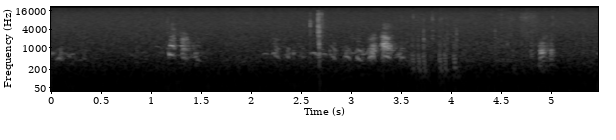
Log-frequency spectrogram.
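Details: A week-old lion cub suckles, giving contented noises: brief clicking and smacking bursts mixed with short tonal squeaks and grunts, bunched in the middle and recurring near the end against a quiet background.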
